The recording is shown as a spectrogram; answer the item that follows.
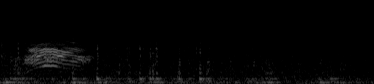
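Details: Mountain lions courting in Utah, passing a camera on their route; the female in heat caterwauls for the male, who occasionally answers. One short, wavering, rising-and-falling cry, followed by low rumbling background noise.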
